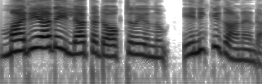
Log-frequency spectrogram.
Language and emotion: Malayalam, angry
